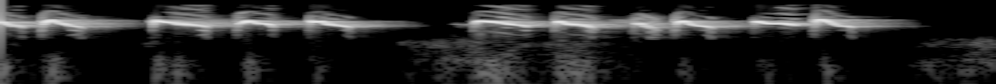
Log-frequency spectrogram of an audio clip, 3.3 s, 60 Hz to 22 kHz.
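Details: Oriental white-eye giving a happy open-singing display recorded 24 February 2023; two clear runs of high, shrill, downward-sliding chirps, several notes each, separated by a short silence.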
